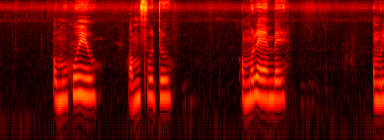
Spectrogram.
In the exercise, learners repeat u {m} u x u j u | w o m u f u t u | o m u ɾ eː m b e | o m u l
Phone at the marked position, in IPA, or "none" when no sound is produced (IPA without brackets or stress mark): m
